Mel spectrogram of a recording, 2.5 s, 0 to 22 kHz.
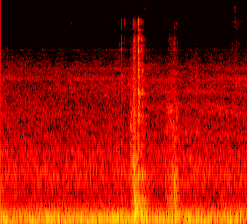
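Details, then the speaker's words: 2017 Ford F-150 power tailgate at idle: brief motor buzz and fainter click as the latch tries but fails to release; weak latch actuator, fixed by replacing it. "so here's what it sounds like and you'll hear that it doesn't it tries to operate but it won't"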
